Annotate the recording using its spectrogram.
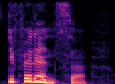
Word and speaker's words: differenza: Yes, differenza, with a stiff double F. And preference? – Preferenza. – Good, preferenza. If città means city, spelled C-I-T-T-A with an accent on the A,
